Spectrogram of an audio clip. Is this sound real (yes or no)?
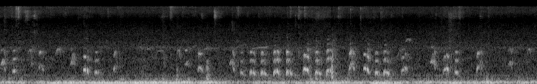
yes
